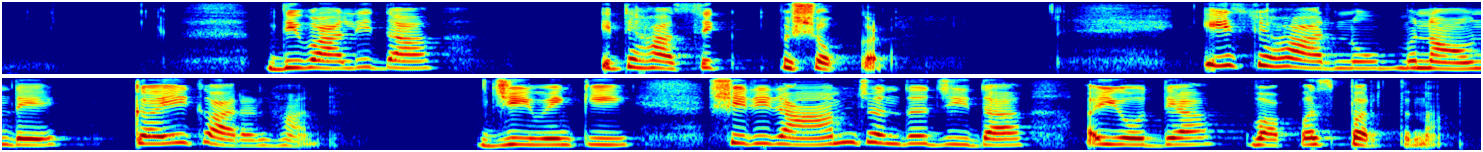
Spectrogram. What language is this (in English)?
Punjabi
